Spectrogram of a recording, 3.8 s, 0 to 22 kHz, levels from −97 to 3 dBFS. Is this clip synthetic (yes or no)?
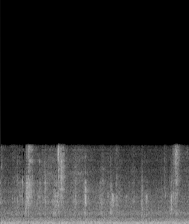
yes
